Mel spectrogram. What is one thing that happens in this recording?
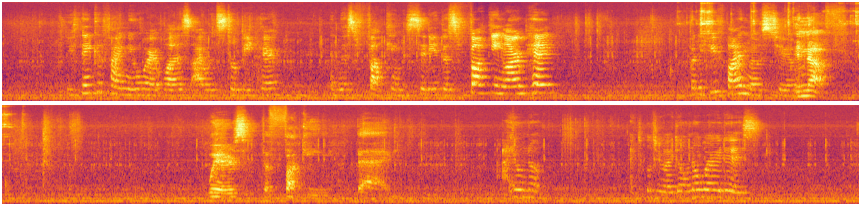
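A young woman speaks tensely close by.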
